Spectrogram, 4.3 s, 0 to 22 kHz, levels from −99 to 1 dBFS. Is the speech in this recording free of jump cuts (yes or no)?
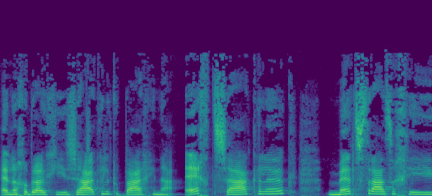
yes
